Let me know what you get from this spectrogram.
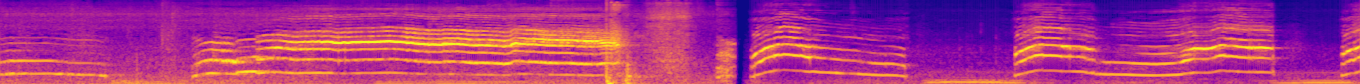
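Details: Domestic cat making funny meows: a long drawn-out meow that rises into a loud, strained wail, then a series of shorter rising-and-falling meows with gaps between them, indoors.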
